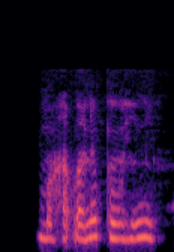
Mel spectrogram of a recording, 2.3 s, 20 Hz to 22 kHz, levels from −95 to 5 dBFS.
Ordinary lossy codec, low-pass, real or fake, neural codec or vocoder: Opus, 64 kbps; 7.2 kHz; fake; vocoder, 22.05 kHz, 80 mel bands, WaveNeXt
